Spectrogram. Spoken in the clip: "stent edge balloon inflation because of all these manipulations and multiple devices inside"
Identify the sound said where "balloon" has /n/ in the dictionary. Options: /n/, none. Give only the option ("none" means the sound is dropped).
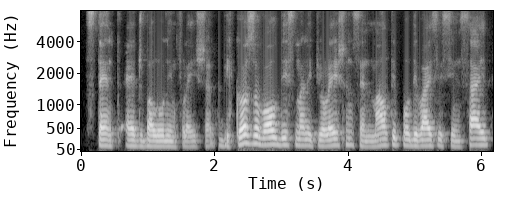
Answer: /n/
